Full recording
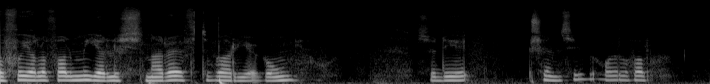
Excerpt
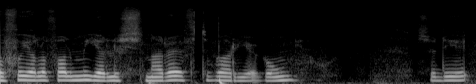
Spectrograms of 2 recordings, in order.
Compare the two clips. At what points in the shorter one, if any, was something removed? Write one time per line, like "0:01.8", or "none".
none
